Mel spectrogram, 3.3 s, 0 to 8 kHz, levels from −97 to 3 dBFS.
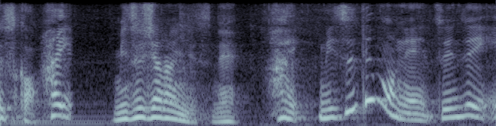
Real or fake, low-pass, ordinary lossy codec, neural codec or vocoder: fake; 7.2 kHz; none; vocoder, 44.1 kHz, 128 mel bands every 256 samples, BigVGAN v2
